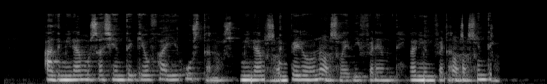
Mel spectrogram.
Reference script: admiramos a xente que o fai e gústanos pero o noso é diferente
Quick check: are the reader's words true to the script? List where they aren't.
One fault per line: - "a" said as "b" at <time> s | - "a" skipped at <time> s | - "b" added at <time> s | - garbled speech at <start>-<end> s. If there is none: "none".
- garbled speech at 2.4-2.9 s
- garbled speech at 4.1-5.0 s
